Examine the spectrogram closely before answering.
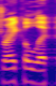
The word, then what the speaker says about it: Dracolich: I always pronounced it Dracolich or Dracolith. You guys, I'm but canon it is probably Dracolich, but I pronounce it Dracolith or Dracolich because I'm not gonna call it a Fuck lich.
